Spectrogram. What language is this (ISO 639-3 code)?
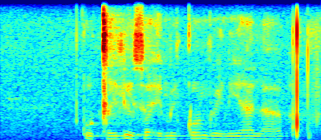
zul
